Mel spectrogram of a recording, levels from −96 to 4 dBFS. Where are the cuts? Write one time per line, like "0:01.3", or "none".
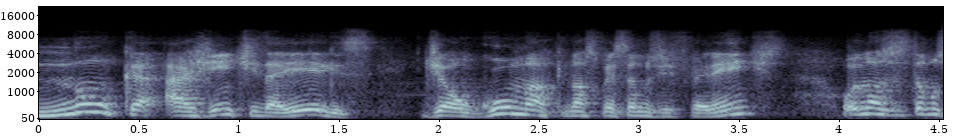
0:01.1
0:02.6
